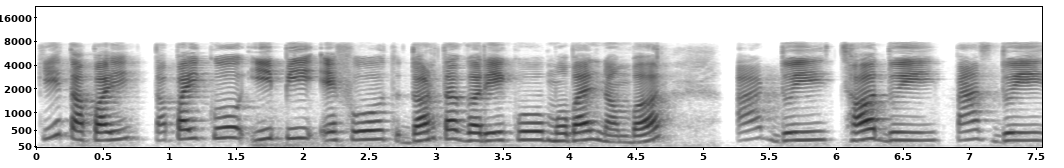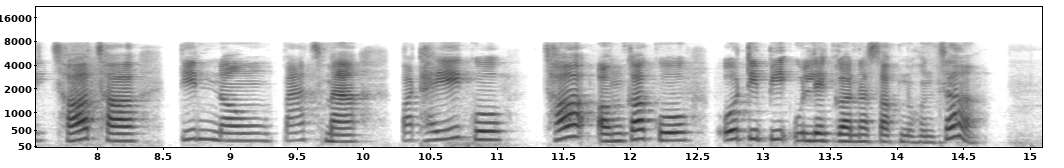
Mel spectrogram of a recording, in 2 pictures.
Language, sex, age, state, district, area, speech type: Nepali, female, 45-60, West Bengal, Darjeeling, rural, read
